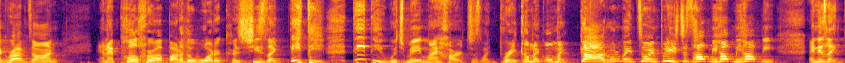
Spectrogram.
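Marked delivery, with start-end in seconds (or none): 2.9-3.8 imitated high-pitched child calling out; child's desperate call. Niece crying out for her aunt. 5.4-7.8 higher, urgent begging; panicked plea. Retold or imitated.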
